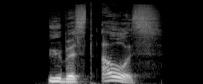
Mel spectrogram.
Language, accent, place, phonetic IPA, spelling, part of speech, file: German, Germany, Berlin, [ˌyːbəst ˈaʊ̯s], übest aus, verb, De-übest aus.ogg
- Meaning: second-person singular subjunctive I of ausüben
